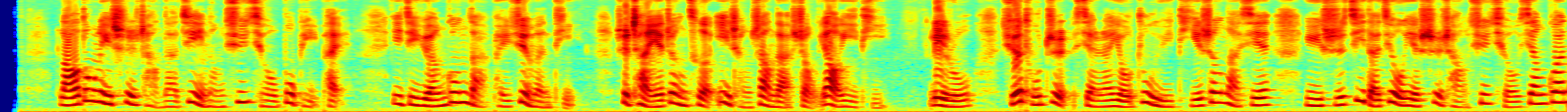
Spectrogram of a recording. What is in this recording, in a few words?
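Practice Chinese; ZH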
